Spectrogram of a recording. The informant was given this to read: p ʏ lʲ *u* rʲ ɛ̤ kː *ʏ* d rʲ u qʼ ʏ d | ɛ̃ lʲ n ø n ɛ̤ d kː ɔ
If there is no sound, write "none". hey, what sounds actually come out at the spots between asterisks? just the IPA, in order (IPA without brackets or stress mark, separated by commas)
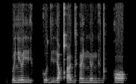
ø, u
